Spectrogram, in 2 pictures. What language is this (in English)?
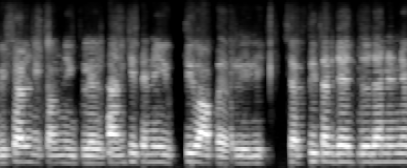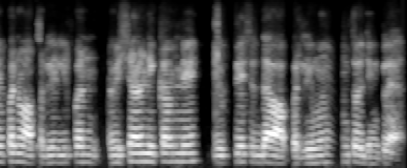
Marathi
